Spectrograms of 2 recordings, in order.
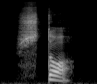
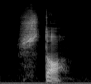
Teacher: In this word, this ch actually doesn't sound like ch at all. It's pronounced sh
